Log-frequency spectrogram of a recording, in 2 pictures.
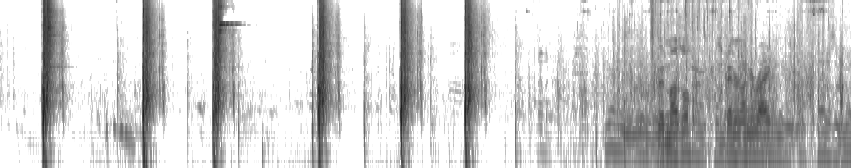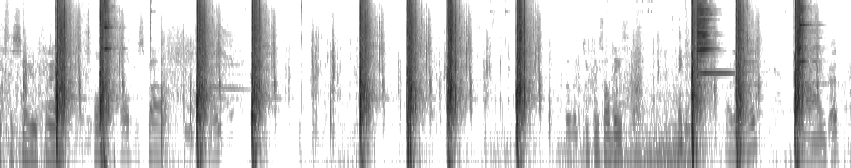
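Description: Gunshots crack loudly outdoors in quick bursts.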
